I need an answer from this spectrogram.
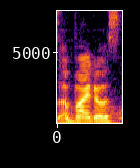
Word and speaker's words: Abydos: When I looked on Wikipedia, the pronunciation was Abydos. That's how I've said it my whole life.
